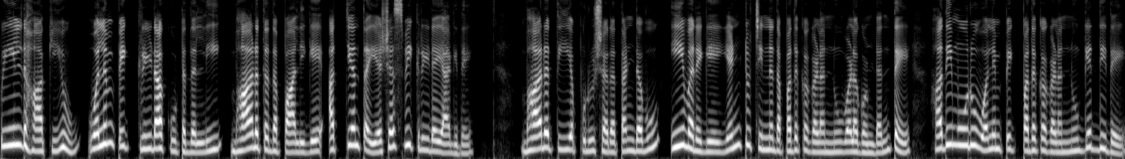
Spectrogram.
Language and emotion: Kannada, neutral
